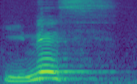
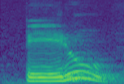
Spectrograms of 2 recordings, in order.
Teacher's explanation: como podemos notar acá la sílaba tónica es la última · la sílaba tónica es la última. Inés, palabra aguda.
